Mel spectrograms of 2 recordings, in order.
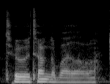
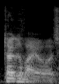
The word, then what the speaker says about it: Tagovailoa: It's not like he's Tua Tagovailoa, or whatever, however you pronounce his name. Sorry, dude. – Tua Tagovailoa. – Tagovailoa, sorry. I knew I'd butcher it.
